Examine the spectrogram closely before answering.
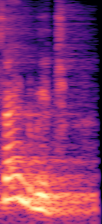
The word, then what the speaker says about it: sandwich: Wich because you pronounce sandwich that is wrong why I tell you s a n d w i c here we have to silence D is that clear so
